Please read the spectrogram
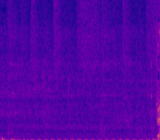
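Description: Motorcycle engine idling with a steady, low pulsing rumble.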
